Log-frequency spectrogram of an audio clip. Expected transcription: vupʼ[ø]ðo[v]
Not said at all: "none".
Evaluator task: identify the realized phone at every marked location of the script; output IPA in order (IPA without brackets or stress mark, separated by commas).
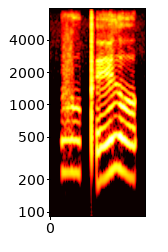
ø, none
